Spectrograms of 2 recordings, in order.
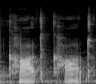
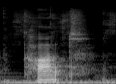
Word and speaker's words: cot: We have cot, C-O-T, and we have cot. Okay, and depending on if you have the cot merger or not, these will be pronounced either the same or different.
